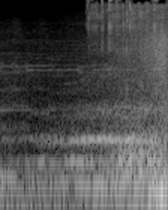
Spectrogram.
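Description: Cinematic logo-sting sound effect: a low rumble under a faint held tone, then a rushing hiss that comes in suddenly just past a second in and builds.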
